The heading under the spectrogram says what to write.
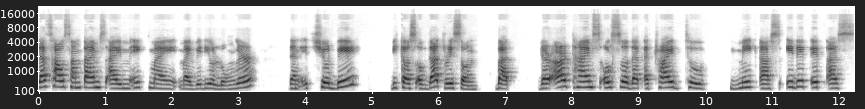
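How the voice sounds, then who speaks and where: A woman with a Filipino accent speaks at a fairly slow pace and a fairly high pitch, with ordinary pitch variation. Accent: Filipino accent, noticeable. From Philippines. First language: Filipino/Tagalog. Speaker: YouTuber. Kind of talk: live stream chat. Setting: live stream. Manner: halting, many fillers.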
